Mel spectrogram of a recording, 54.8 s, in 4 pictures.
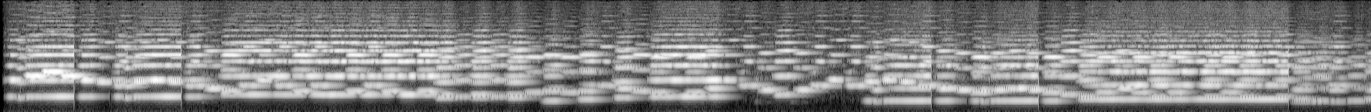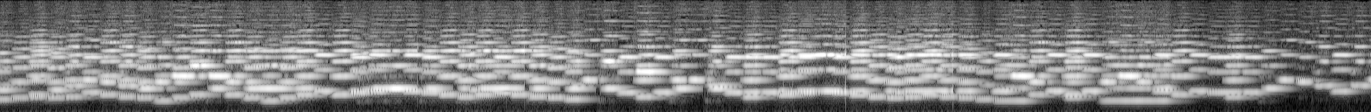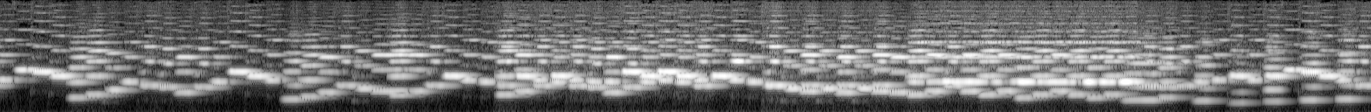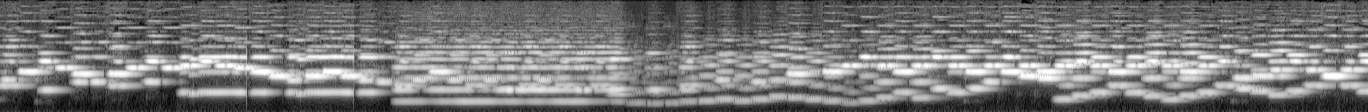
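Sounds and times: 
flute in A major: 0.0s - 54.8s.

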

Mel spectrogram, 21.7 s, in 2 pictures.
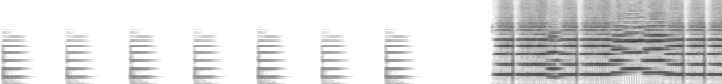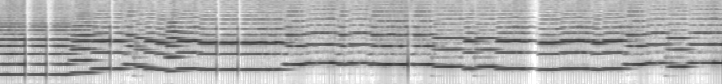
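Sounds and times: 
flute duet playing tunes: 7.4s - 21.6s.

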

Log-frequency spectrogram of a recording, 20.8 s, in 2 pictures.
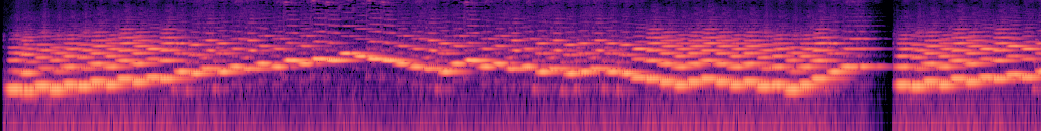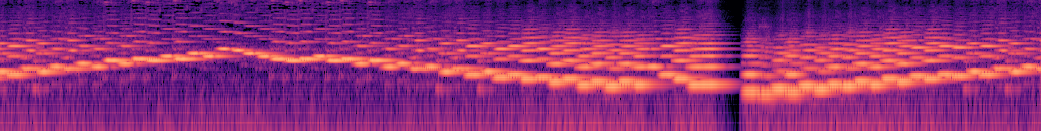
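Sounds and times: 
studies for the Boehm flute: 0.0s - 20.8s.

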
